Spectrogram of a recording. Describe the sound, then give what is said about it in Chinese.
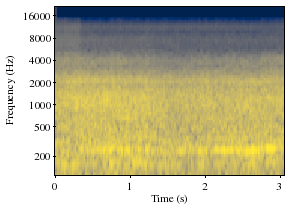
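Steady vehicle engine and road rumble as a car speeds up, a broad, even roar that holds at a constant loudness throughout with no clear change in pitch. “我明白了，坐稳了，我要加速了。”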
